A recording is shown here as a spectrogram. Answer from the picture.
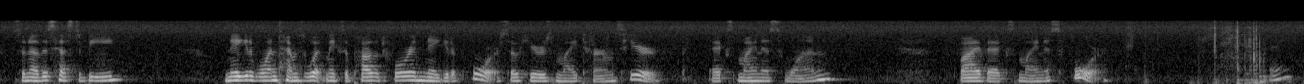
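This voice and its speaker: With noticeable background noise behind her, a woman speaks at a fairly low pitch with ordinary pitch variation and long, frequent pauses. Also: moderate pace. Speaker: math teacher. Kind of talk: recorded math lesson. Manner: conversational, thinking aloud.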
